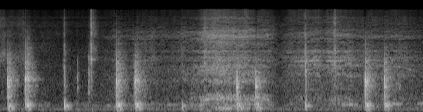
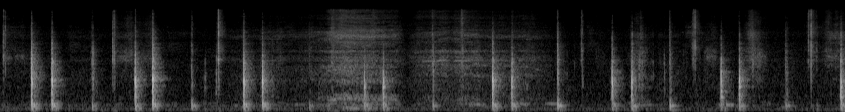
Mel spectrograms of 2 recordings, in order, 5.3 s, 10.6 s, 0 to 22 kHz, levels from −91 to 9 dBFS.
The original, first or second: first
